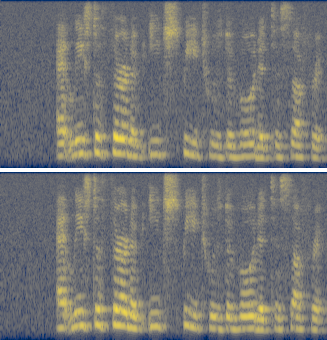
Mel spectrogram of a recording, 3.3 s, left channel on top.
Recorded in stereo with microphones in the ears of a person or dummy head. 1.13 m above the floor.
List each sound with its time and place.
0.6 s a woman speaking: centre (ahead or behind), 0.8 m; by 3.2 s 70° right (ahead or behind), 1.9 m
